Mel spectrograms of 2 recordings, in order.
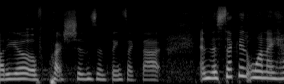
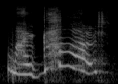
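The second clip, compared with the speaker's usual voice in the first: put-on Southern California valley-girl exclamation, pitched much higher; Southern California accent; slower than usual. Shown as a demonstration. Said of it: "my accent is very Southern California".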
